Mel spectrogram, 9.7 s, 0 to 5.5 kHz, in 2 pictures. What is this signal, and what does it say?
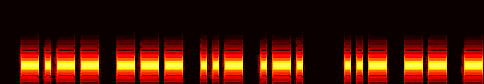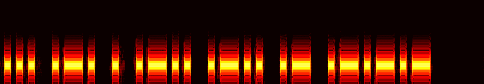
Morse code, heard as a keyed tone, about 20 wpm, 600 Hz. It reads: YOUR UMBRELLA.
